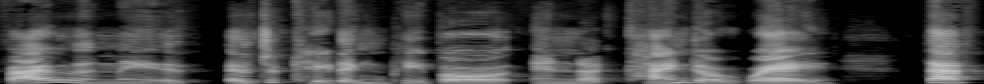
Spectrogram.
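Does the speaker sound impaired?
Yes: profoundly deaf, congenital; accent from deafness, not British, described as accent from nowhere.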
